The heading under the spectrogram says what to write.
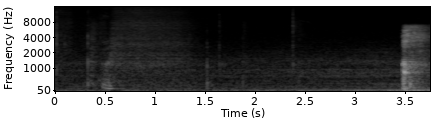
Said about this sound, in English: Bless you, mate, though.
